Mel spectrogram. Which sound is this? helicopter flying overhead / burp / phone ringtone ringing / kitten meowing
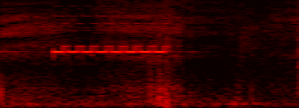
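phone ringtone ringing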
